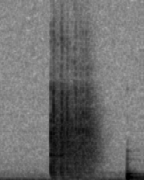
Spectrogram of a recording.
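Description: Dice rolled for an occultism check in a tabletop role-playing game clatter across a hard tabletop in a bright half-second rattle, then a single sharp knock as one comes to rest. Fairly loud, with no voices.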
